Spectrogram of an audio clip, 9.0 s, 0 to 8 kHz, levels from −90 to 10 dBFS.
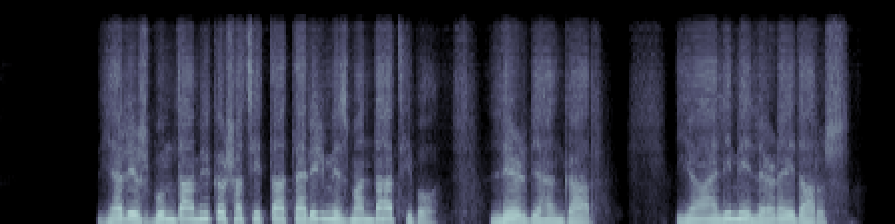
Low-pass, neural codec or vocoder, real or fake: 7.2 kHz; codec, 16 kHz, 0.3 kbps, FocalCodec; fake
